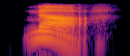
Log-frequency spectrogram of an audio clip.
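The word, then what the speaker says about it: 那: That translayesas Nà whixh is also pronounced using the falling tone! Try and say Nà ,its like Nà !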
